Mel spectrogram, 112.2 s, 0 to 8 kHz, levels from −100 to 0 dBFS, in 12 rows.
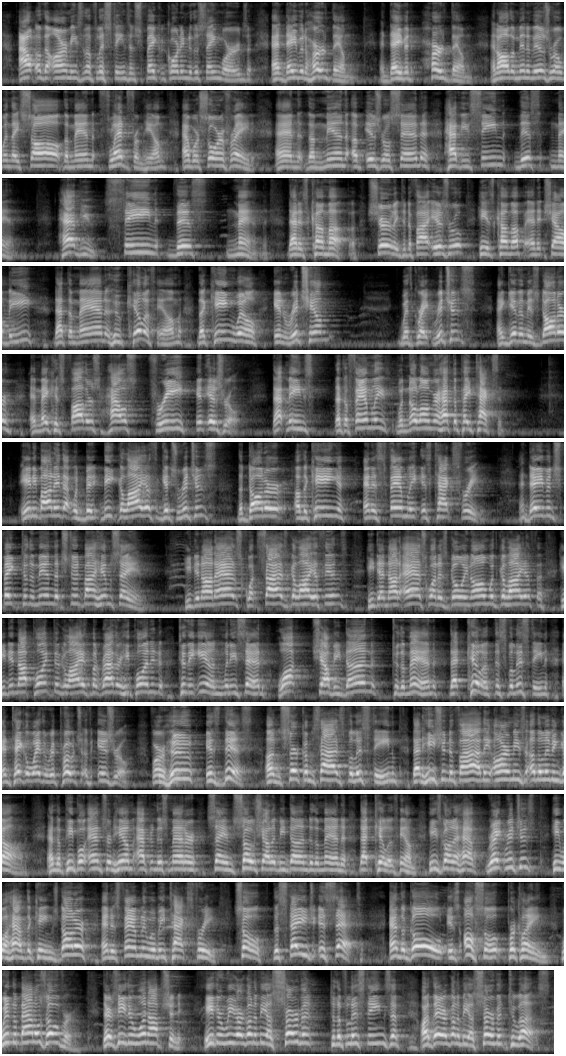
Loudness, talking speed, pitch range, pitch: -23 LUFS, 150 wpm, 190-250 Hz, 220 Hz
